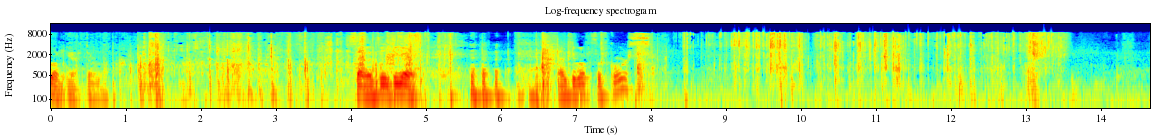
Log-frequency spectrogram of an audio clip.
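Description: Plastic wrappers crinkle and tear as they are ripped open.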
